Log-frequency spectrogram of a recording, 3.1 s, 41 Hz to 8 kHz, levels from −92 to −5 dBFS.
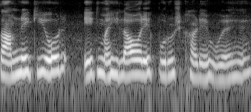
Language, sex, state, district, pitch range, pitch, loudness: Hindi, female, Uttar Pradesh, Ghazipur, 215-250 Hz, 230 Hz, -18 LUFS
